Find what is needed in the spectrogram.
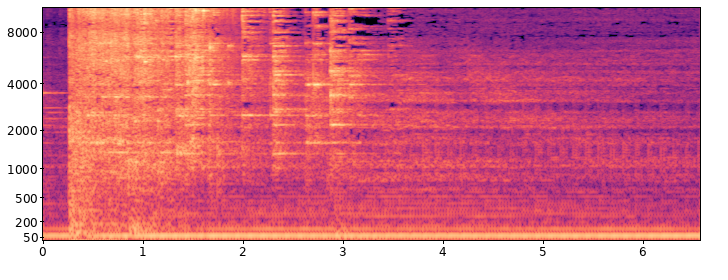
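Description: Glass shattering about a quarter-second in, with pieces clinking and scattering for about two seconds. A steady low musical drone runs underneath.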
